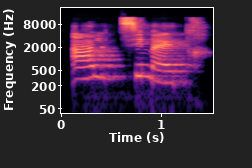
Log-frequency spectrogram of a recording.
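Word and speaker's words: aliment: tem som de u o l em francês seis jamais tem som de u então é esse som que a gente faz com a língua aa levando a ponta da língua ao céu da boca aletra nós já vimos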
